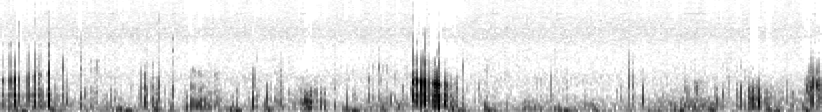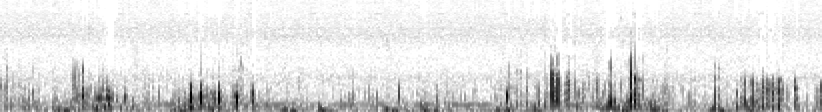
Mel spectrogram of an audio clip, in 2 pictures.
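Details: Hunger-related stomach growling (borborygmi) while lying down, after skipping breakfast, a small lunch, and two doughnuts four hours later: irregular gurgling, bubbling and rumbling from the belly.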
